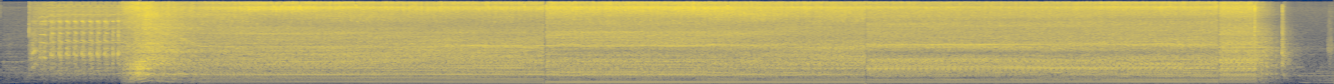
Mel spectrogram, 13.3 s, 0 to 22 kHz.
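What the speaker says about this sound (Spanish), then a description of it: "a petición de ustedes vamos a grabar el sonido de motor" A Kawasaki Ninja ZX-4RR 400 sport motorcycle engine starts with a sharp rev, then holds a steady high-pitched idle and rising revs for several seconds before cutting off.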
